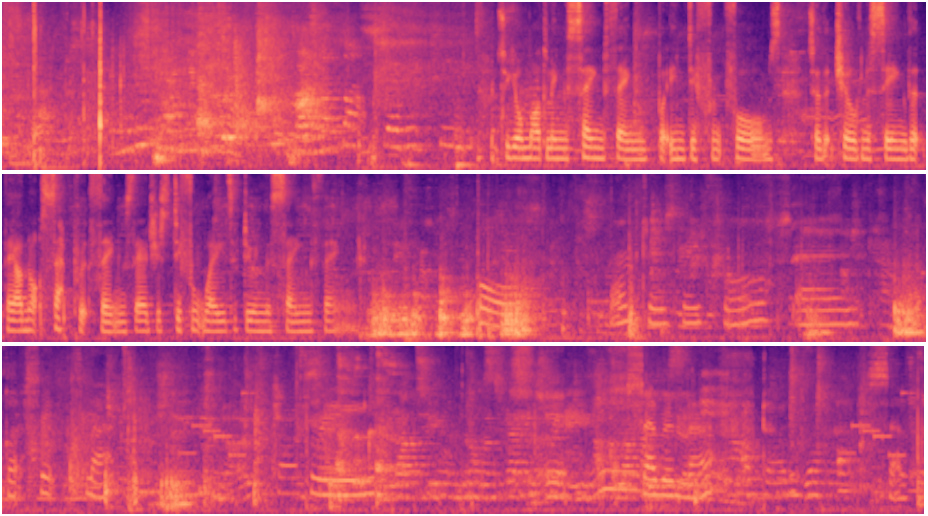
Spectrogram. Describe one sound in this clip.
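A young girl speaks calmly nearby.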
